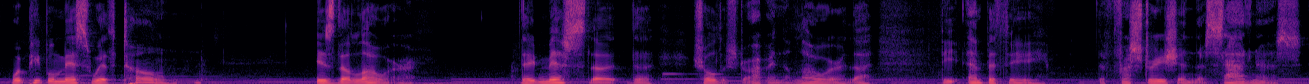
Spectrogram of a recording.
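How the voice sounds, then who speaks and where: A man's voice: mid-range voice, gravelly, a little mellow. Male presentation coach, emphatic and instructive. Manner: emphatic, repeats key phrases for stress. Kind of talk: informal instructional talk.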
